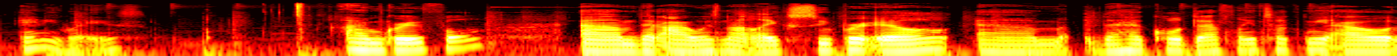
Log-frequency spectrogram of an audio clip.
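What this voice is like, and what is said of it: Lingering sick-sounding voice. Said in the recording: “I still have a bit of my sexy voice lingering. That's what I call my sick voice.”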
